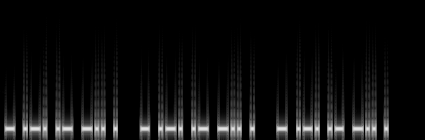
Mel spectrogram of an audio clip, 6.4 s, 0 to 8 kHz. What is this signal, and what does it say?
Morse code, heard as a keyed tone, about 25 wpm, 250 Hz. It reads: TRADE TRADE TRADE
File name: morse-training-25WPM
